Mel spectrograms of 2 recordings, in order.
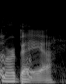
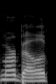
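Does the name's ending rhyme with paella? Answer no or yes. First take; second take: yes; no. First: The ending rhymes with paella. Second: The ending does not rhyme with paella. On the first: The speaker calls it right. "told me it's marbella" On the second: The speaker calls it wrong. "I've been mispronouncing as Marbella for twenty-five years"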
